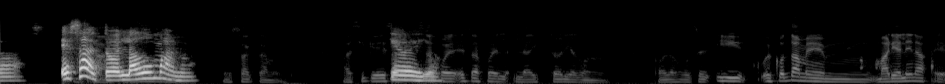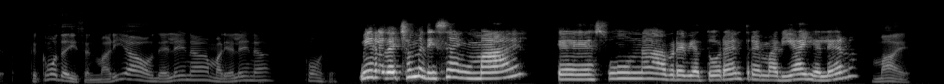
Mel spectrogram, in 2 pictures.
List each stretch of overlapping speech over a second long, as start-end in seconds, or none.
0.7-2.0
